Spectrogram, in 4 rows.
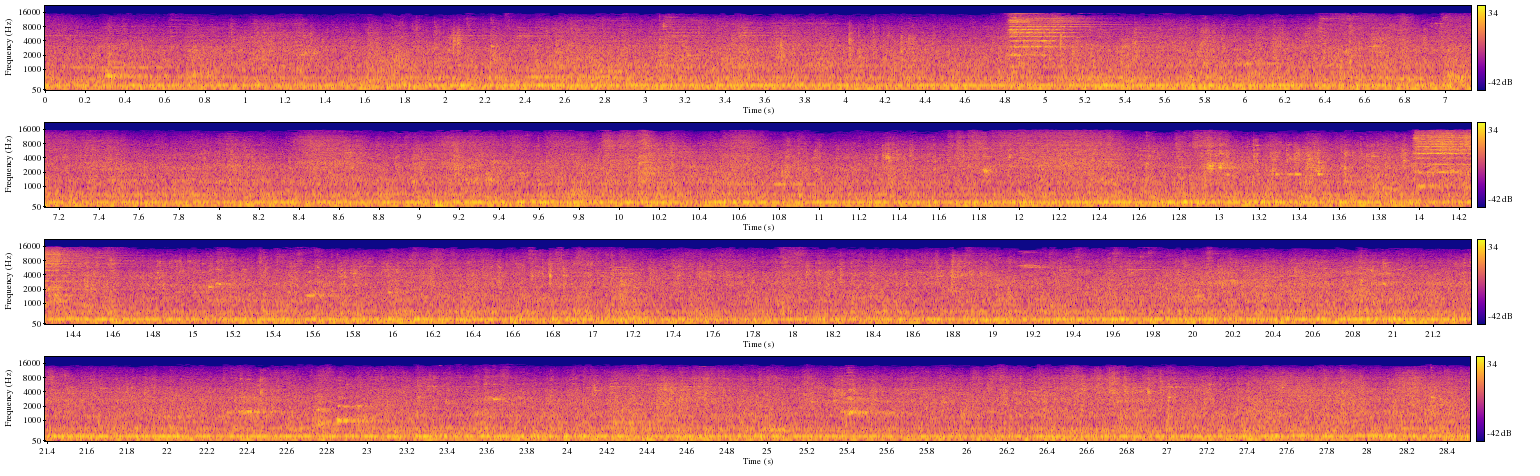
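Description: Container wagons of a long intermodal freight train rolling past, a steady rumble of wheels on rail with a steady low hum underneath. Two brief high-pitched wheel squeals, about 5 and 14 seconds in.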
